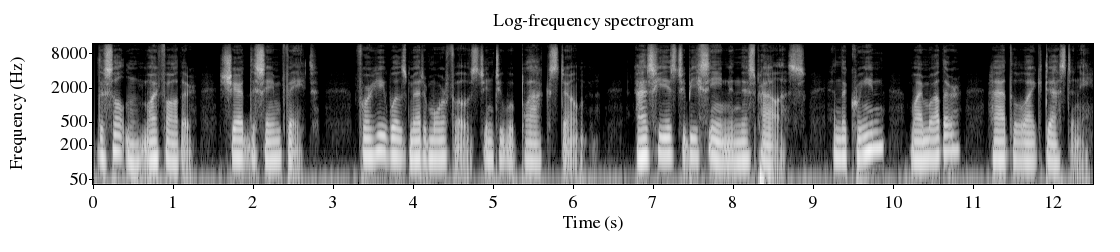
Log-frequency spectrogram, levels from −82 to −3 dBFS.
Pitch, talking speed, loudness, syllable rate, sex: 125 Hz, 165 wpm, -19 LUFS, 4.6 syllables/s, male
